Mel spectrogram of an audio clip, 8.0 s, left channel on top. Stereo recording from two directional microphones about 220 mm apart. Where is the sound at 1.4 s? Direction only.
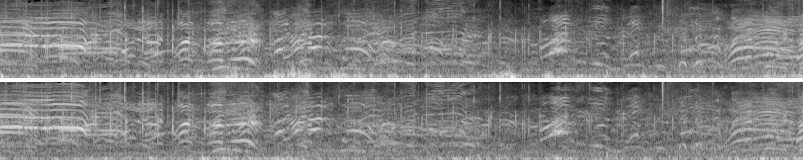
15° left (ahead or behind).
